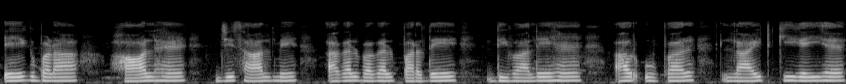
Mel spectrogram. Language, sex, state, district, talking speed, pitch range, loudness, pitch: Hindi, male, Goa, North and South Goa, 125 wpm, 165-180 Hz, -18 LUFS, 175 Hz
